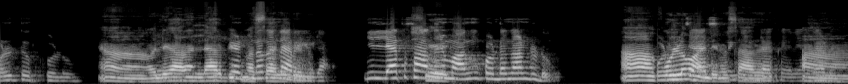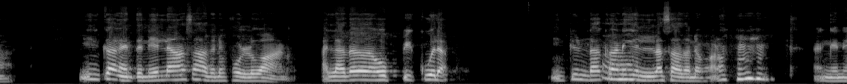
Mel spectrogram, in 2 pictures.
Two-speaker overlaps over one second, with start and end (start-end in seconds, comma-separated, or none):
1.4-3.2, 6.6-8.4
